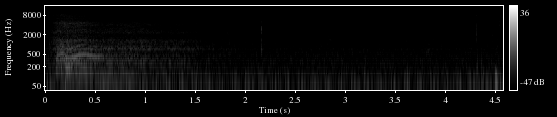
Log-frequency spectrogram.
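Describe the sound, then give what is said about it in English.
A single deep, airy inhale during a guided relaxation exercise swells at the start and fades within about a second and a half. Near-silence follows, broken only by faint ticks. “So let's go ahead and close our eyes. We're going to start by taking a deep breath in one.”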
